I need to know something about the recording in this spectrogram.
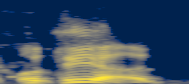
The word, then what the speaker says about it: Gutierrez: Gutierrez.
